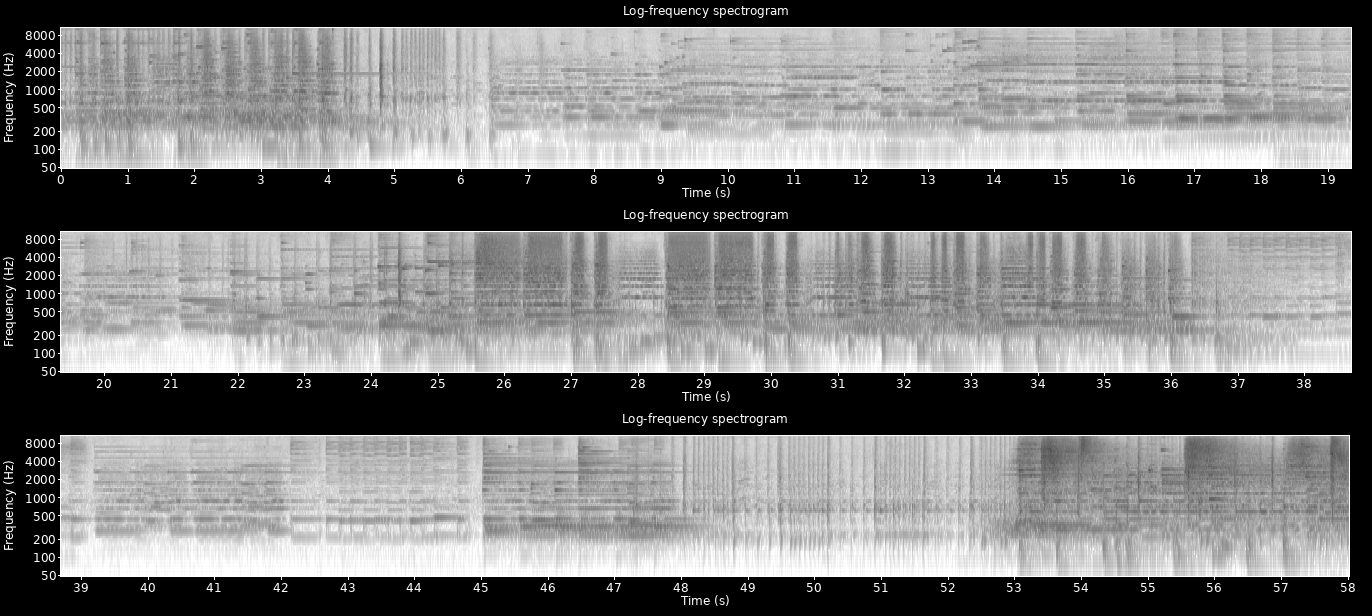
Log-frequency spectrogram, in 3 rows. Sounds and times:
Harpsichord: 0.0 - 5.8, 6.5 - 48.9, 52.4 - 58.0.

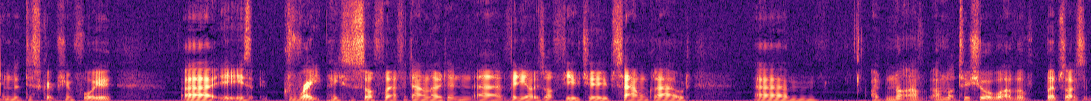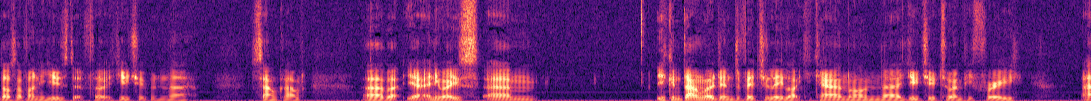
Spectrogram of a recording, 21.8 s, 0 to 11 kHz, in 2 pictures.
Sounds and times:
Speech: 0.0 - 1.2, 1.8 - 6.9, 7.6 - 14.0, 14.6 - 16.3, 17.3 - 21.1.

